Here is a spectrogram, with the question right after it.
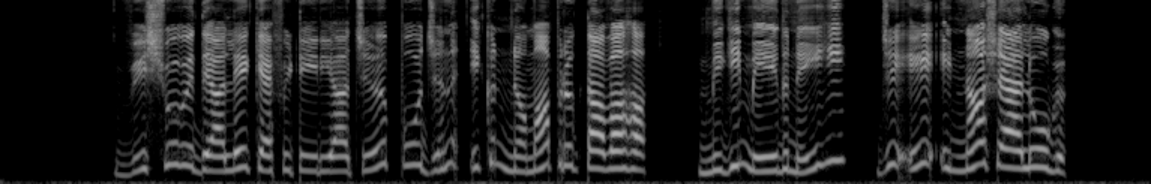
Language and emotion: Dogri, surprised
